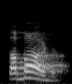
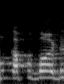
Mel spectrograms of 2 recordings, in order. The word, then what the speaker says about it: cupboard: कबर्ड P है, पर P को हम कपबोर्ड नहीं बोलते, कपबोर्ड, कपबोर्ड नहीं बोल रहे हैं। सो P इज साइलेंट।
